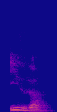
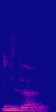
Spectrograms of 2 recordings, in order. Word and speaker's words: Isa: Onzième rune, Isa, on prononce aussi Isaz.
